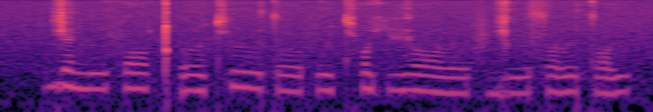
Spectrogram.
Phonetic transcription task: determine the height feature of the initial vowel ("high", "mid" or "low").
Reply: mid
